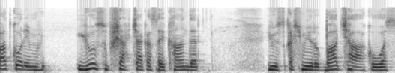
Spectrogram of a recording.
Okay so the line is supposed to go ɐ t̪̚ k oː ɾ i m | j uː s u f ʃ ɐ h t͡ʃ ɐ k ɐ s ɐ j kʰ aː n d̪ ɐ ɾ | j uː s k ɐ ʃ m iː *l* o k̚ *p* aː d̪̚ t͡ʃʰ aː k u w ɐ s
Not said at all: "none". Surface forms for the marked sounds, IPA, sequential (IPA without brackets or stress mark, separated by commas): ɾ, b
